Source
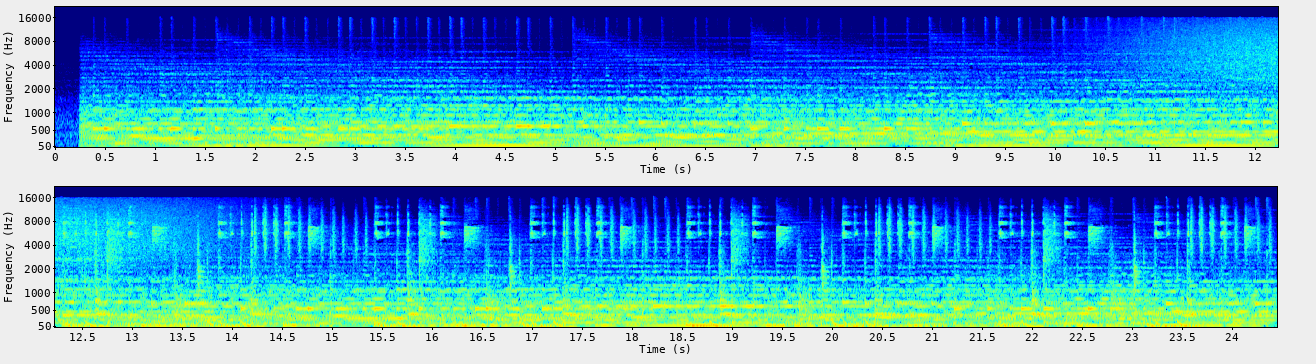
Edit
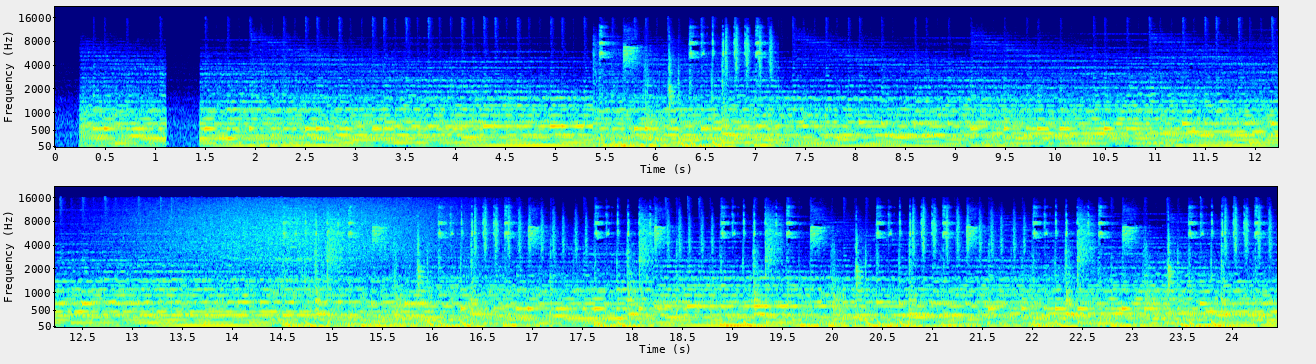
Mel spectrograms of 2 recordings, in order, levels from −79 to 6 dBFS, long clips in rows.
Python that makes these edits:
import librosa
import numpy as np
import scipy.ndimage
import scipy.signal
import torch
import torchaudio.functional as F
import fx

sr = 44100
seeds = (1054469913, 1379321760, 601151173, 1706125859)

y = fx.edit(x, sr, fx.insert_room_tone(at_s=1.11, length_s=0.34),
    fx.move(start_s=16.02, length_s=1.86, to_s=5.04), tone=tone)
